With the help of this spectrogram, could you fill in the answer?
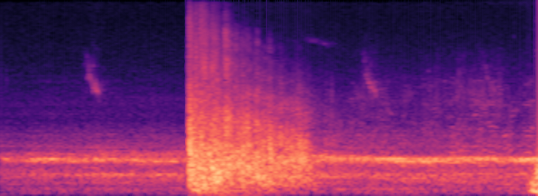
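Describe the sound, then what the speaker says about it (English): Sudden burst of WWI-era gunfire from Belgian snipers, a sharp loud crack followed by a dense roaring decay, set against a steady hum in archival documentary sound. "Belgian snipers started shooting."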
